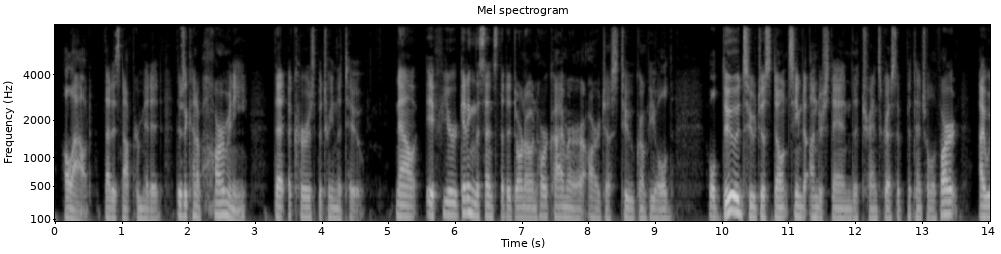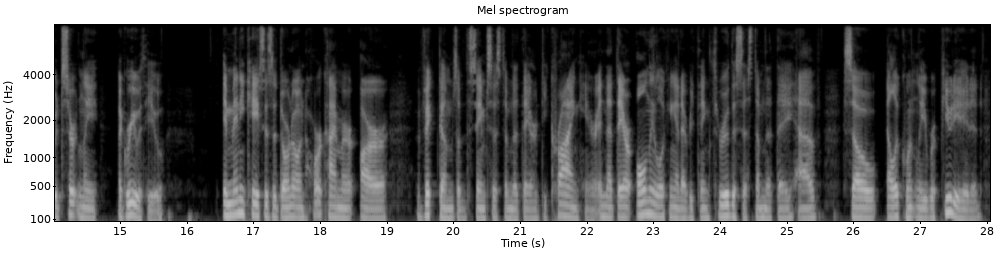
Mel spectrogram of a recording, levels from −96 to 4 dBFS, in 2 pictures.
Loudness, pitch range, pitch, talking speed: -31 LUFS, 105-125 Hz, 115 Hz, 180 wpm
